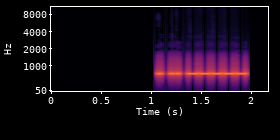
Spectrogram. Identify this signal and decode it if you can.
Morse code, heard as a keyed tone, about 42 wpm, 700 Hz. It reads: EI0
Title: Callsign Prefixes for Top 50 DXCC - 40wpm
